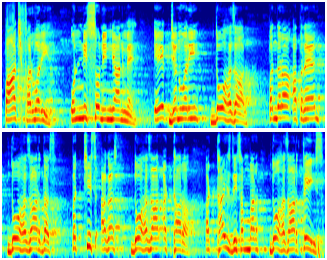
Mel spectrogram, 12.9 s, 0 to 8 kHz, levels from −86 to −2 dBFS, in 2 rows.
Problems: constant background noise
